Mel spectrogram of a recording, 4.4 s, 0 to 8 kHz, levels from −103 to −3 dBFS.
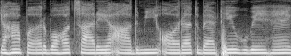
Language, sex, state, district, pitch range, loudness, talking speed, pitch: Hindi, female, Jharkhand, Deoghar, 170-180 Hz, -15 LUFS, 125 wpm, 170 Hz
